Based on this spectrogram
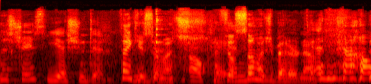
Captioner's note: laughing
